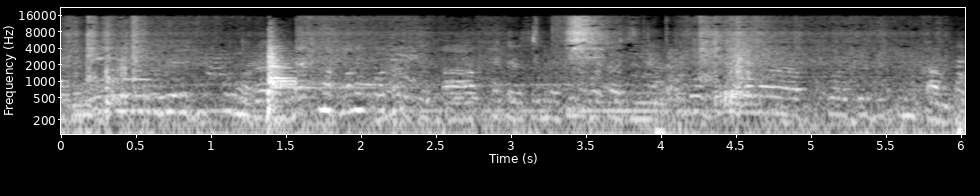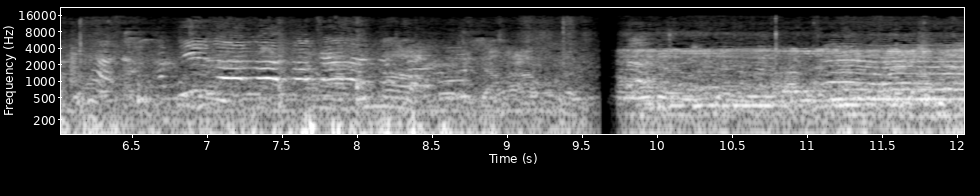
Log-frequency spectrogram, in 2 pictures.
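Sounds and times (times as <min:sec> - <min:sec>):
children calling and chattering: 0:00.0 - 0:02.8, 0:05.8 - 0:12.0.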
